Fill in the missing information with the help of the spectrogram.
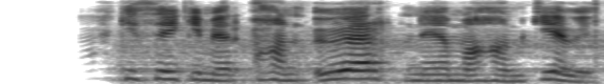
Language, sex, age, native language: Icelandic, female, 13, Icelandic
